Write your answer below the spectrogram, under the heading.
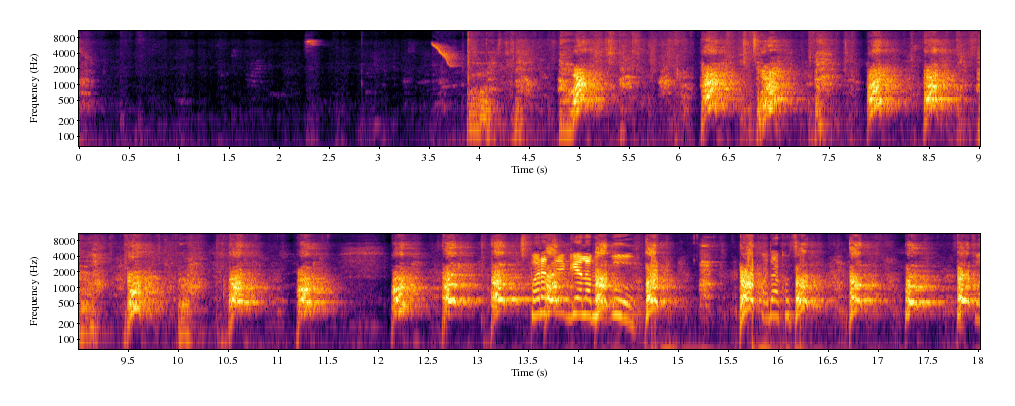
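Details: German Shepherd named Leo driving other dogs away from the gate of his home; after a quiet start, a long run of rapid, loud barks, some hoarse and growly, continues almost without pause.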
